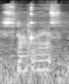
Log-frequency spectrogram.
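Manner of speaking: whispered insult under breath; whispered aside. Real, not acted. Muttering about the stalker neighbor, whispered. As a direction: whisper it to the camera.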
